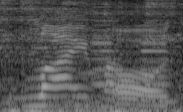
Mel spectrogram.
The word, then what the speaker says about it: Lima: in the midwest here there's no Lima Ohio it's Lima like you could tell a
